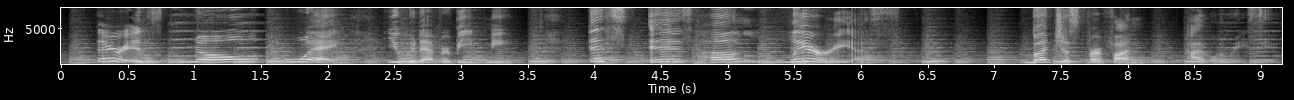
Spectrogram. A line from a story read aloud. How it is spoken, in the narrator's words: The hare laughed and said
